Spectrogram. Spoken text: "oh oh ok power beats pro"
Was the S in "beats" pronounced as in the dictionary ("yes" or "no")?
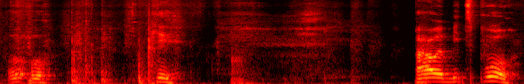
no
